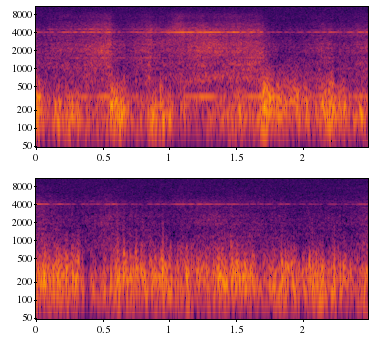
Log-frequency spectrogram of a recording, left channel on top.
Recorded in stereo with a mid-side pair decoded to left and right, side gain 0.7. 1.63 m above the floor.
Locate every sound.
Only background noise.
